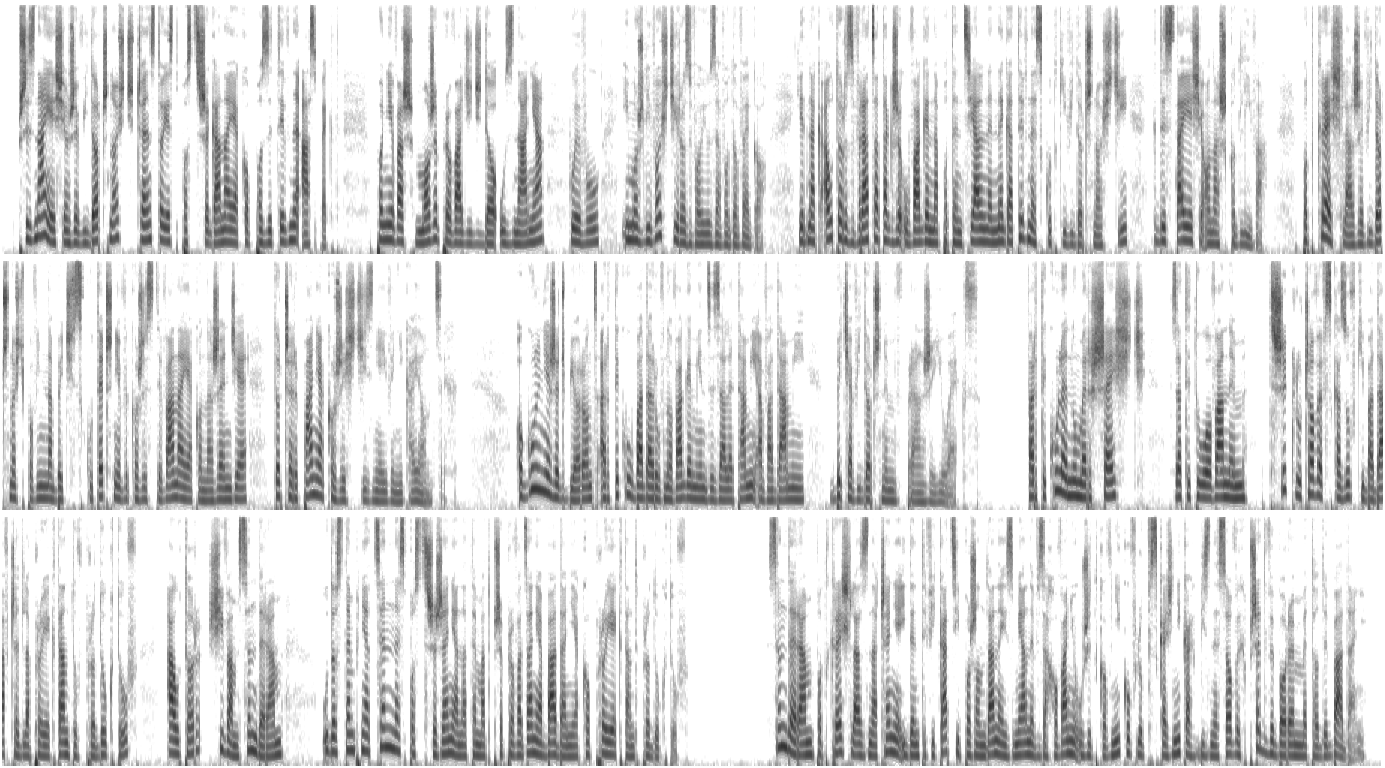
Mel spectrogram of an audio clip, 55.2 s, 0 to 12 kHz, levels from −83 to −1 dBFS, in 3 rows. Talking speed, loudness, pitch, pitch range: 115 wpm, -26 LUFS, 160 Hz, 145-180 Hz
